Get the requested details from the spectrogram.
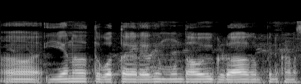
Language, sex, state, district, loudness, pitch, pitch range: Kannada, male, Karnataka, Bijapur, -16 LUFS, 115 Hz, 115-120 Hz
